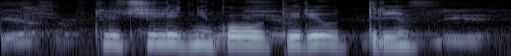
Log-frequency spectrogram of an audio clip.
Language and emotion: Russian, neutral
